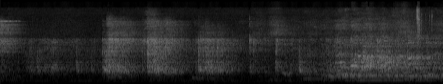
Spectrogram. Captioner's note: sound of clattering items; audience laughs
